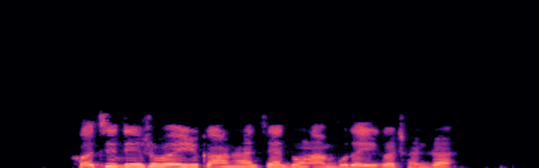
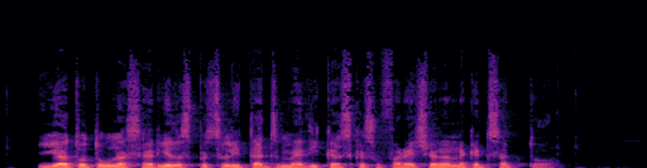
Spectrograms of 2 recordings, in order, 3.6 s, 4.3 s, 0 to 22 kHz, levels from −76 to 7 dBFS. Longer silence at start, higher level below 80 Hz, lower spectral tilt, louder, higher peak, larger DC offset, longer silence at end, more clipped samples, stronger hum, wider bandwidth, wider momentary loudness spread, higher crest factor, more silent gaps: first, 0.5 s vs 0.25 s; about the same, -58 dBFS vs -58 dBFS; second, -4.5 dB/octave vs -6 dB/octave; first, -14 LUFS vs -20 LUFS; about the same, 0 dBFS vs -2 dBFS; neither; about the same, 0.6 s vs 0.65 s; neither; neither; second, 7.4 kHz vs 16 kHz; second, 8 LU vs 11 LU; about the same, 14 dB vs 18 dB; neither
